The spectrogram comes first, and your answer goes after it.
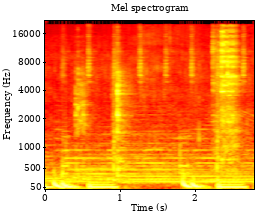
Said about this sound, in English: Mushrooms are cooked through, and add a little bit of cream.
